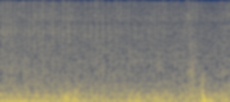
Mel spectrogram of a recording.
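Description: Wind buffeting the microphone of a bicycle-mounted camera as the bike rolls over a concrete pier, a steady low rumble.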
